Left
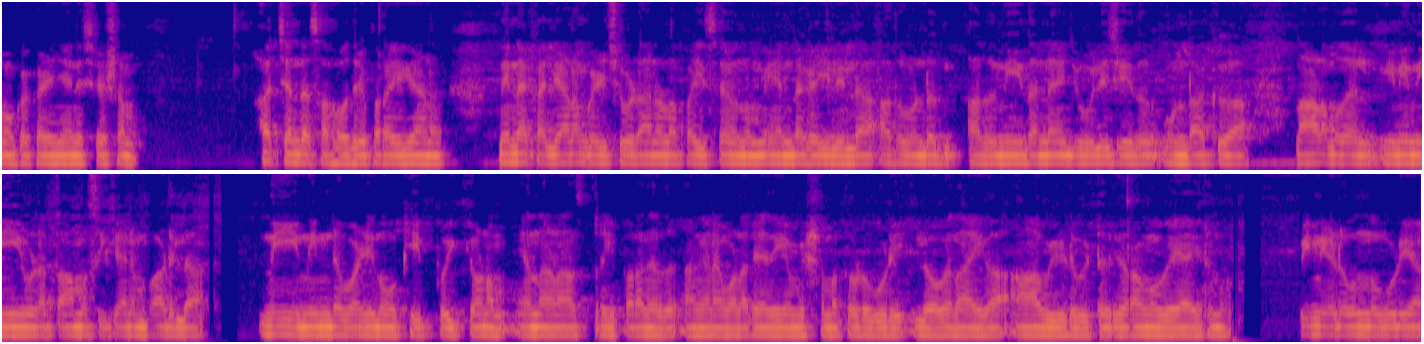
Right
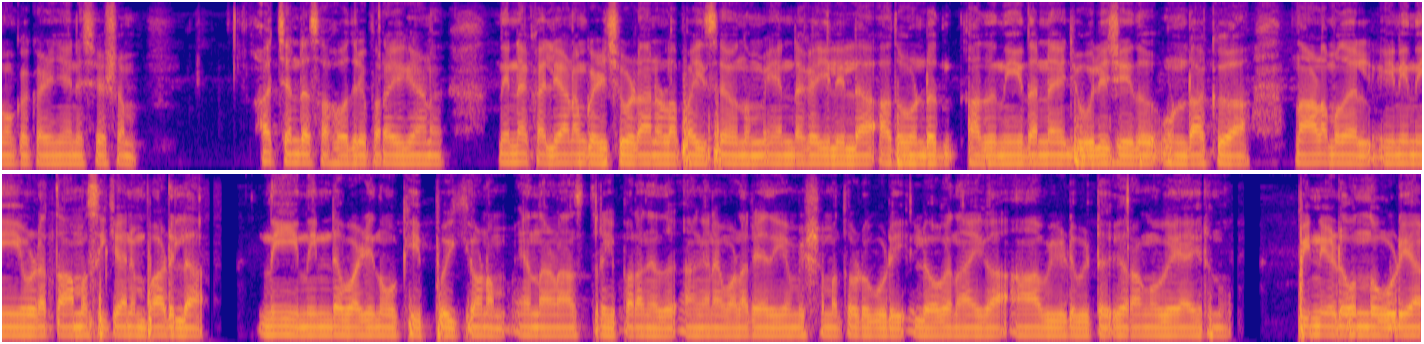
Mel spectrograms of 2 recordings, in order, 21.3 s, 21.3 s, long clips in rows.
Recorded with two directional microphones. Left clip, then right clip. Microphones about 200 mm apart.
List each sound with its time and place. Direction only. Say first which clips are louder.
0.0 s speech: right 13 dB; 35° right (ahead or behind)
20.5 s speech: right 17 dB; 45° right (ahead or behind)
